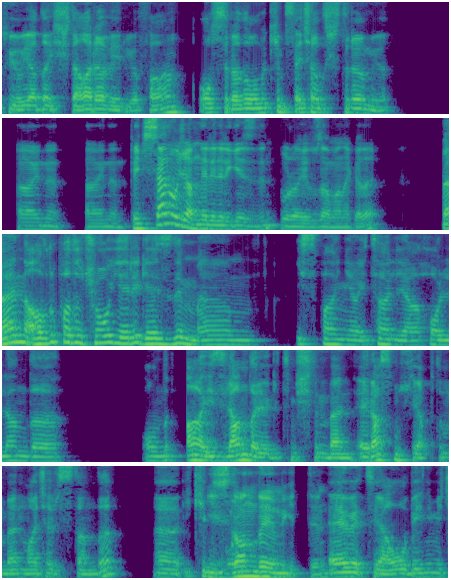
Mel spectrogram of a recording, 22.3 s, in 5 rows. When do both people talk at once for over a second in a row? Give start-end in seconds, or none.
none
